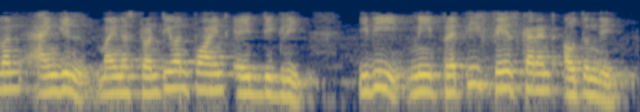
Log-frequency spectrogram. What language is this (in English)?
Telugu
